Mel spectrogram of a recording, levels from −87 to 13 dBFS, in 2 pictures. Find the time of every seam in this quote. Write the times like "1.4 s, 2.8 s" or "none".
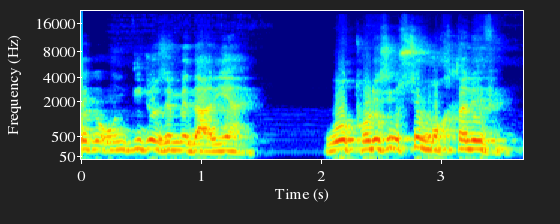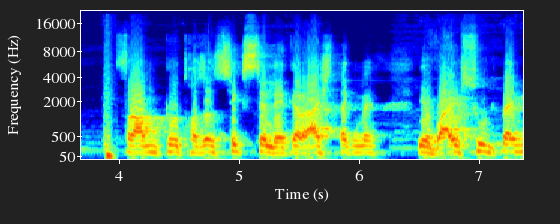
3.9 s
